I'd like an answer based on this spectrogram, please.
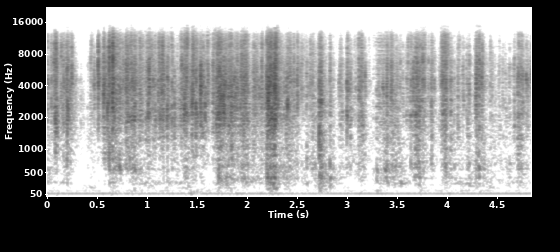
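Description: Thin clear plastic packaging crinkling and crackling as it is opened by hand, in quick irregular bursts.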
